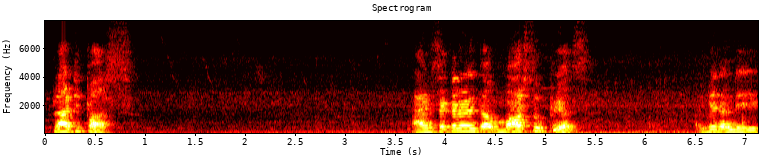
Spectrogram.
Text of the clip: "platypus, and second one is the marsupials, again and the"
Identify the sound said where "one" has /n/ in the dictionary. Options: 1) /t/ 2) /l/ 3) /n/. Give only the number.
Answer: 2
